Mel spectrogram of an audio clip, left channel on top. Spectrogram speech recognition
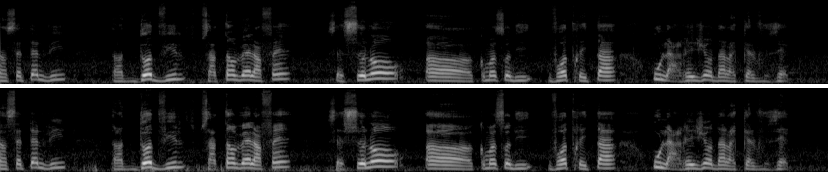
certaines villes, dans d'autres villes, ça tend vers la fin. C'est selon, comment on dit, votre état ou la région dans laquelle vous êtes.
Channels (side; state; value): both; normal; correlation 0.56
